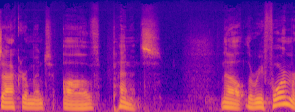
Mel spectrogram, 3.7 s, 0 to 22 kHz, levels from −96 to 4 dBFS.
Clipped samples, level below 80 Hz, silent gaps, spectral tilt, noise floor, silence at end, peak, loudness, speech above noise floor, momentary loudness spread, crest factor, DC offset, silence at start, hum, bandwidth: under 0.1%; -52 dBFS; none; -6 dB/octave; -54 dBFS; 0 s; -8 dBFS; -26 LUFS; 30 dB; 9 LU; 16 dB; under 0.1%; 0 s; none; 19 kHz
